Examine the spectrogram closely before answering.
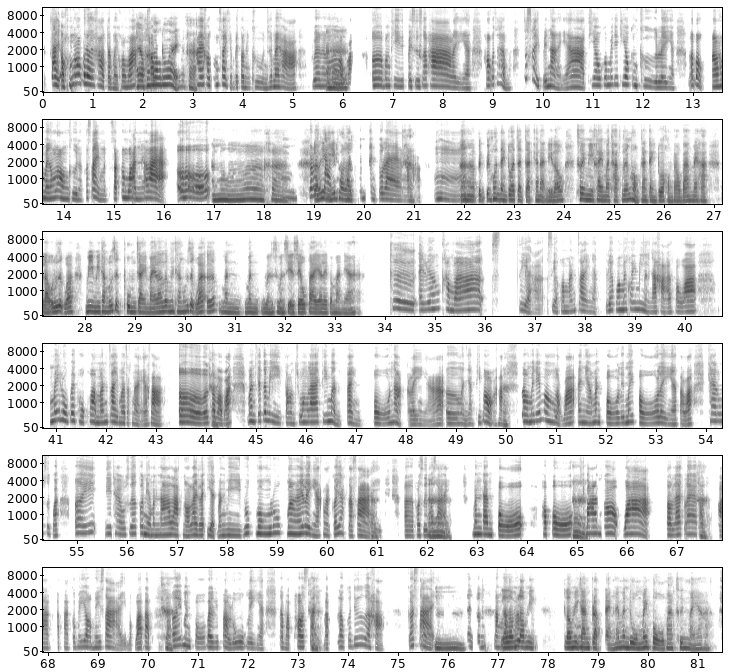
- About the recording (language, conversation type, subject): Thai, podcast, สไตล์การแต่งตัวที่ทำให้คุณรู้สึกว่าเป็นตัวเองเป็นแบบไหน?
- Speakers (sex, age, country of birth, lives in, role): female, 45-49, Thailand, Thailand, host; female, 55-59, Thailand, Thailand, guest
- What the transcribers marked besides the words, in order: other background noise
